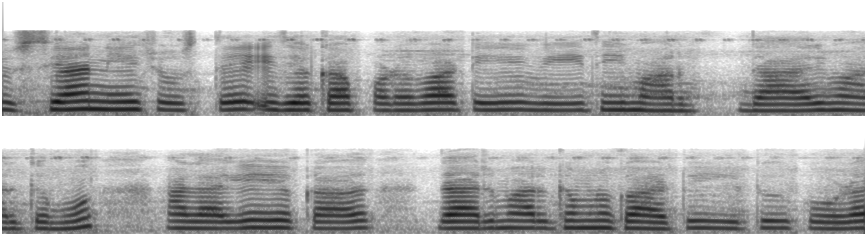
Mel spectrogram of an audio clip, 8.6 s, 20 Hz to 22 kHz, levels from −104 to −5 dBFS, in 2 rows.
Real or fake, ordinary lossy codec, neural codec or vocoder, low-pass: real; none; none; none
